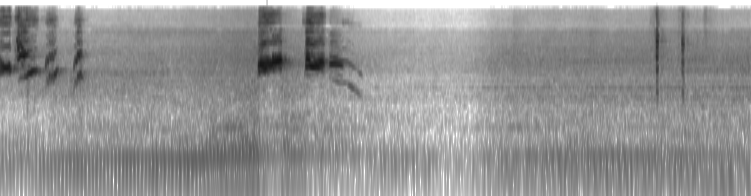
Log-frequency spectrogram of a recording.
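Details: White-rumped shama coming into breeding form, tail-flicking, singing competitively: quick whistled notes and two loud bursts with downward slurs, over steady low engine rumble.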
